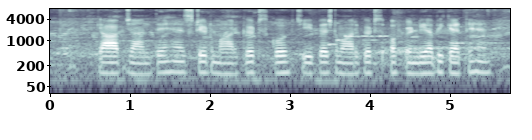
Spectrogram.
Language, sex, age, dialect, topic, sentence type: Hindi, male, 31-35, Kanauji Braj Bhasha, agriculture, statement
